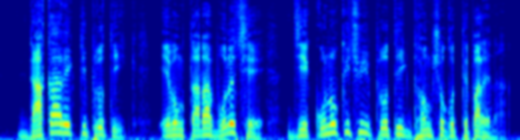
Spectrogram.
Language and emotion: Bengali, neutral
